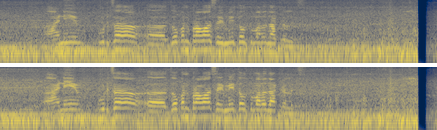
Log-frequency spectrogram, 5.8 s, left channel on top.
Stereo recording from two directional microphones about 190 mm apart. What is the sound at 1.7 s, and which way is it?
Speech, 15° right (ahead or behind).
